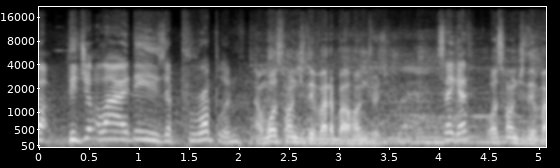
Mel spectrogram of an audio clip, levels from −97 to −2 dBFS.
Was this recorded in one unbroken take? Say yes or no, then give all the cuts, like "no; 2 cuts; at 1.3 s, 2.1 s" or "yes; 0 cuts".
no; 1 cut; at 2.1 s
